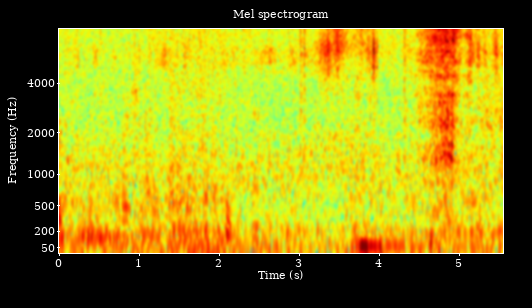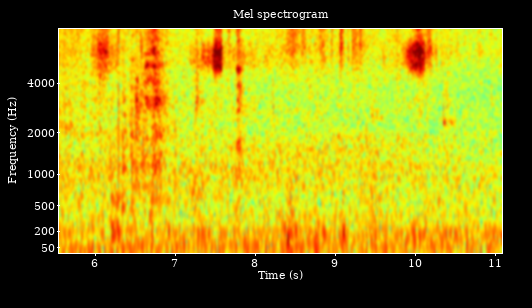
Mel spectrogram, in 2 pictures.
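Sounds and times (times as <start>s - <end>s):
train wheels rumbling: 1.0s - 8.8s
low thump: 3.6s - 5.7s.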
